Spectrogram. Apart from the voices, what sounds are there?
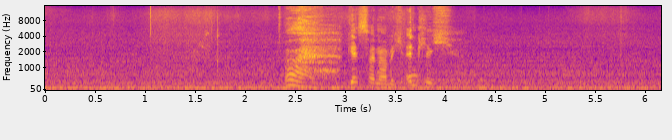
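car engine running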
